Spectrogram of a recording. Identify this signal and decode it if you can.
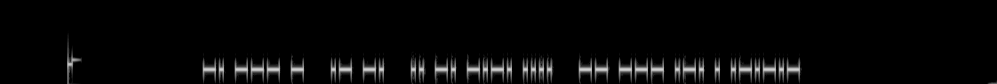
Morse code, heard as a keyed tone, about 30 wpm, 700 Hz. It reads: NOT AN INCH MORE.
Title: Sentences from Top 1000 Words - Review Part 3 - 30wpm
